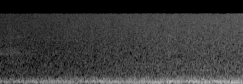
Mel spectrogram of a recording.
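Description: An even hiss of room noise and recording hiss with a low rumble beneath it, growing slowly louder.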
